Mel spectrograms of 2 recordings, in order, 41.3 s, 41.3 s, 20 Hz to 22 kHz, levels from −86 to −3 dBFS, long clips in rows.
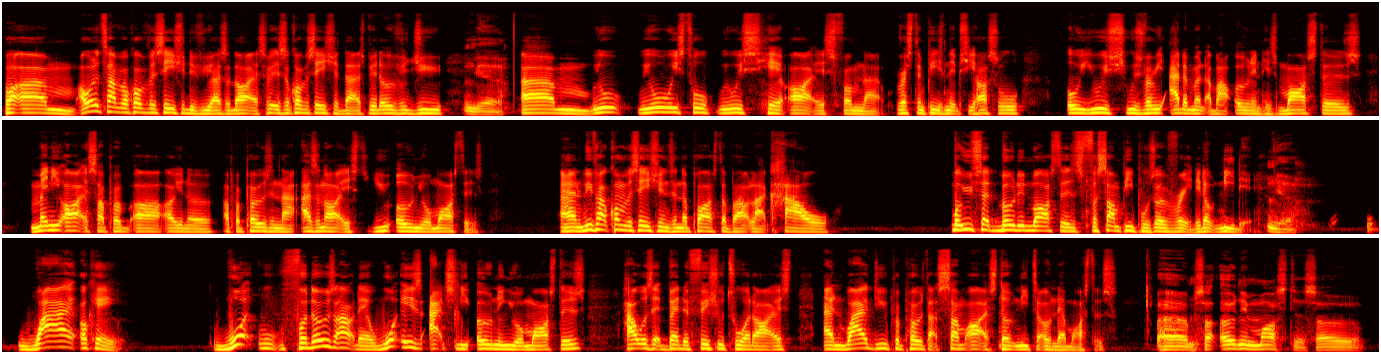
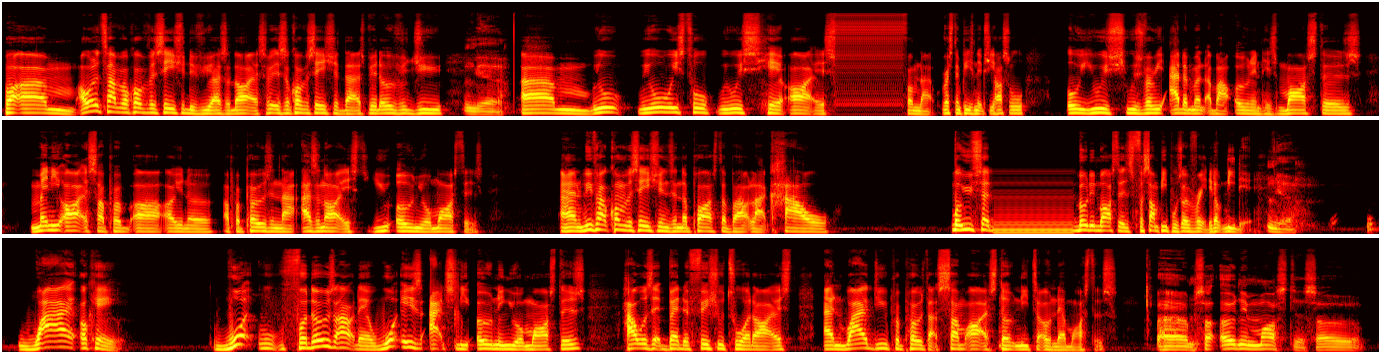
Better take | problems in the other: first | audio freezing; at 8.5 s for 0.5 s and at 24 s for 1 s

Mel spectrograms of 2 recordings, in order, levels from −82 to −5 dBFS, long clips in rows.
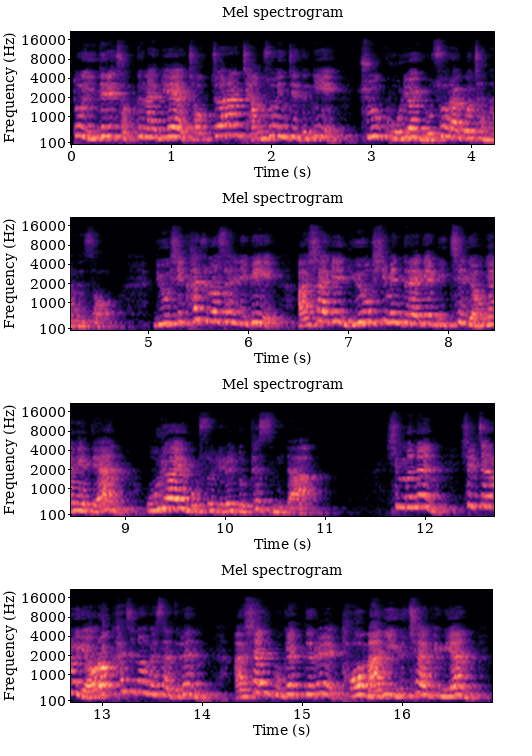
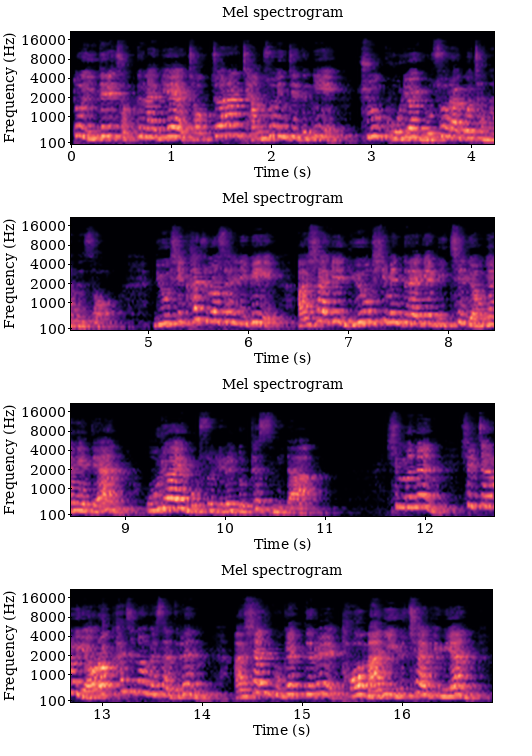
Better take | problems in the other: neither | off-mic speech; far; the same in both // room echo; slight; dies away in 0.4 s; the same in both

